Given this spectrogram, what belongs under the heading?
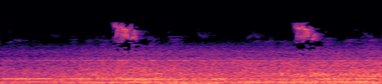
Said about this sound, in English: I'm going to stop talking, and I want everybody to just listen to the birds around me, okay? And just quiet your mind.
